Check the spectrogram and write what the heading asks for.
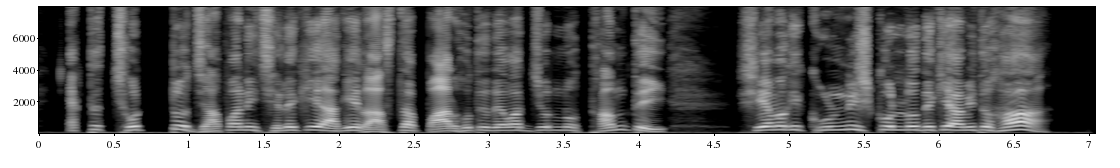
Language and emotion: Bengali, surprised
